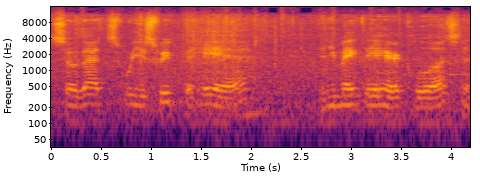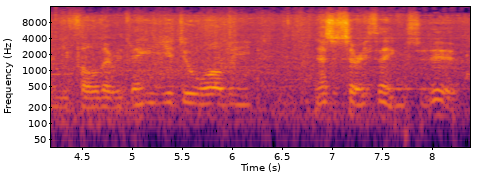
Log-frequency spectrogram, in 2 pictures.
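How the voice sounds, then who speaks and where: With noticeable background noise behind him, a man talks in a New York accent at a medium pitch. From New York (Westchester/Bronx border). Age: 70s. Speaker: artist. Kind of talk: interview, life story. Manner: casual, rambling.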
